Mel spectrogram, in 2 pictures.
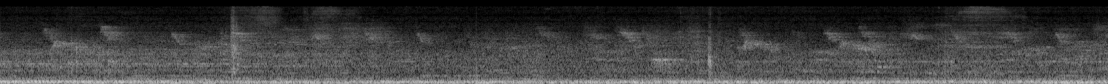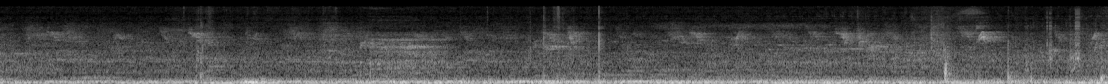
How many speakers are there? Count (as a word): zero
